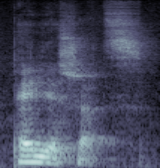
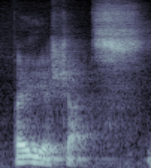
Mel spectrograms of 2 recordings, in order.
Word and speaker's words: Pelješac: you guys can see, is very tricky for somebody from English-speaking countries, for example, or pretty much any other except for Slavic countries, to realize that the pronunciation should be Pelješac. Pelješac.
